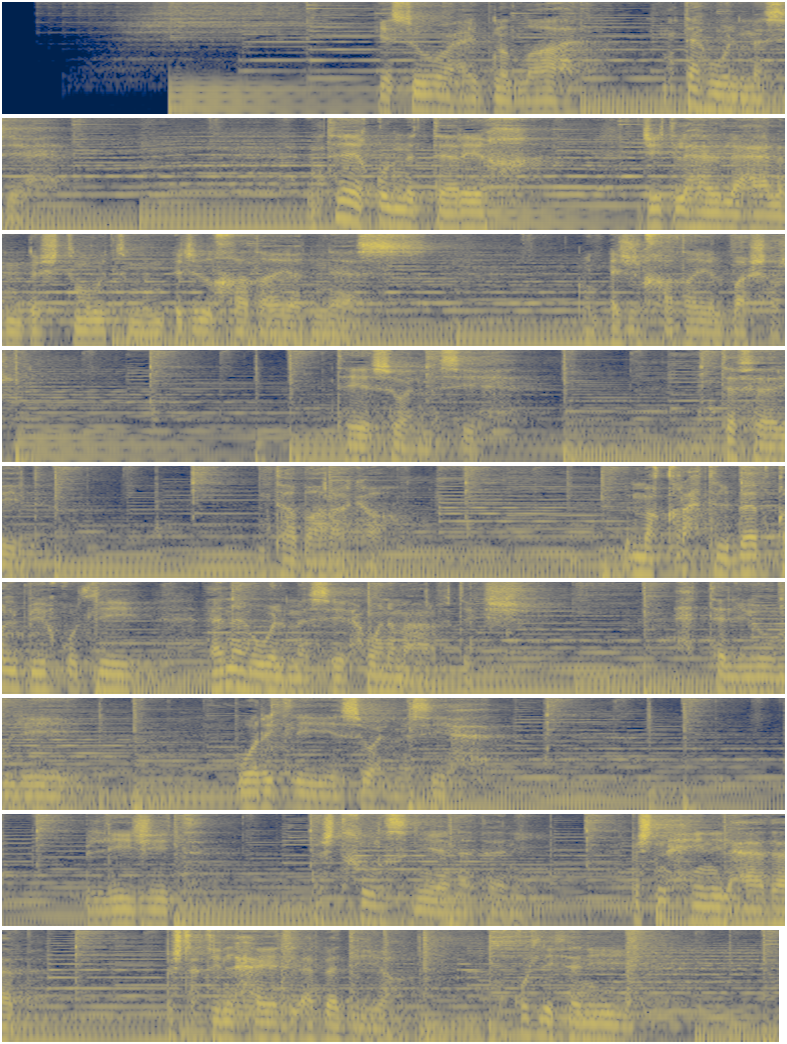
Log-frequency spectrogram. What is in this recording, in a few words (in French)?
temoignage kabyle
